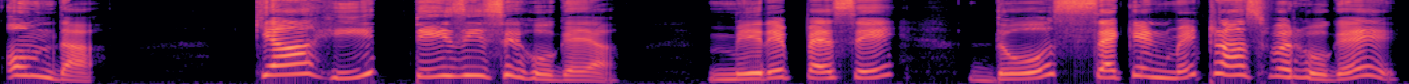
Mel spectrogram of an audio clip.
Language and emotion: Urdu, surprised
